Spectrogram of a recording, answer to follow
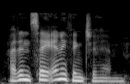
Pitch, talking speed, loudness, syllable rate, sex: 180 Hz, 275 wpm, -15 LUFS, 7.2 syllables/s, female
